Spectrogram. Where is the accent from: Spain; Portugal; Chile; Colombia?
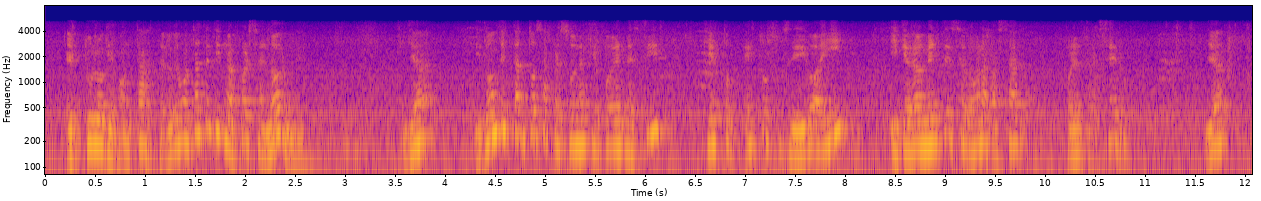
Chile; Iquique, Tarapacá; Yo vengo de la ciudad de Iquique, y en esa ciudad se genera todo un movimiento social muy fuerte.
